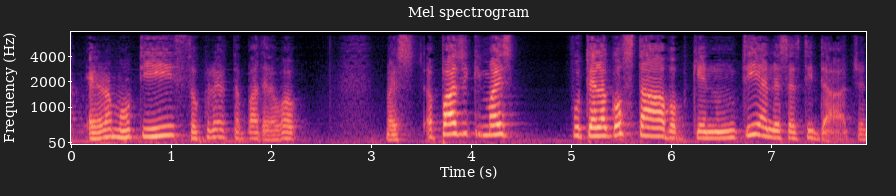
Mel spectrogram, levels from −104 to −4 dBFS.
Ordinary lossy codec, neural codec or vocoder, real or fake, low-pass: MP3, 48 kbps; codec, 16 kHz, 0.4 kbps, LongCat-Audio-Codec; fake; 7.2 kHz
